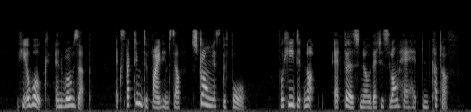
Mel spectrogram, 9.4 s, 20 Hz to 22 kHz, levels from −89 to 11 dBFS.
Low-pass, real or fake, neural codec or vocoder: 7.2 kHz; real; none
